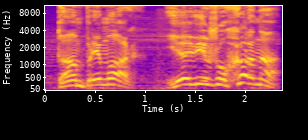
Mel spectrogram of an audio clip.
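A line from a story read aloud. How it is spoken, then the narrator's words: Shouting. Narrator (Russian): закричал кто-то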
